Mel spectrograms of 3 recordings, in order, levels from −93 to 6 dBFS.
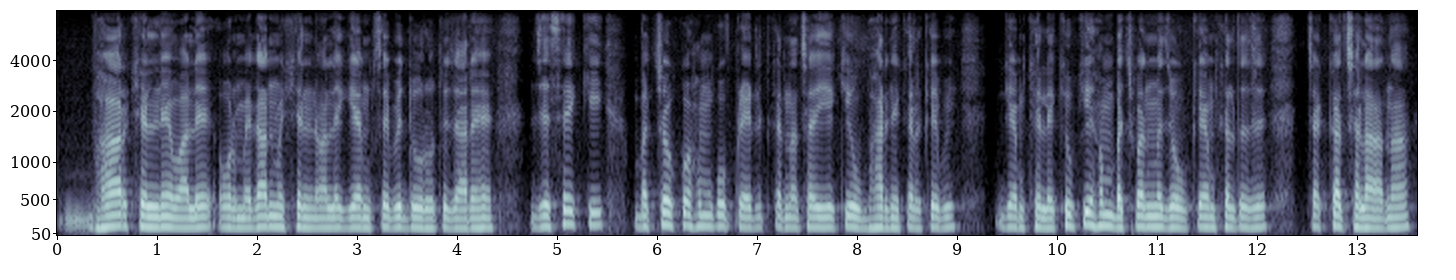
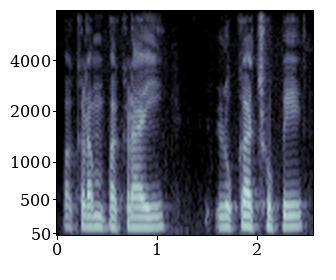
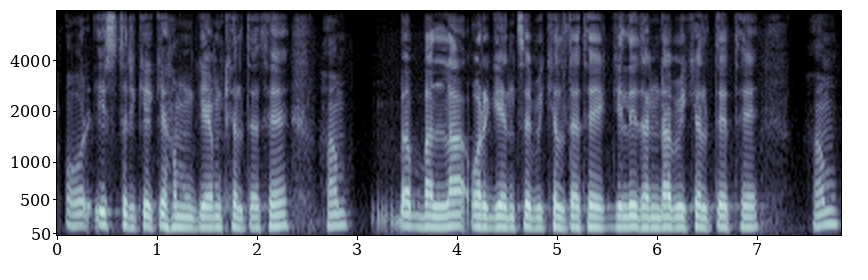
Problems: constant background noise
